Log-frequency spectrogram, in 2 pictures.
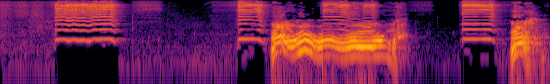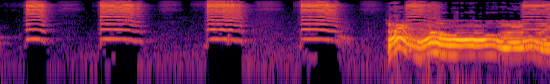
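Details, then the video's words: Young pet Siberian Husky making funny talkative sounds: a run of short, high, whistle-like tonal yelps alternating with longer wavering howl-like whines that bend up and down, about eight bursts with brief pauses between. "Funny behavior Husky From voice tweet"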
